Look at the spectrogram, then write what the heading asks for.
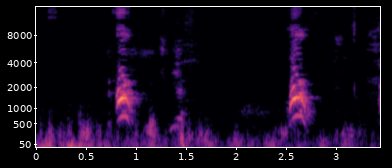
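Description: A small Pomeranian and Yorkie mix dog gives two sharp, high yips about two seconds apart, close by, over ongoing outdoor chatter from several people.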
